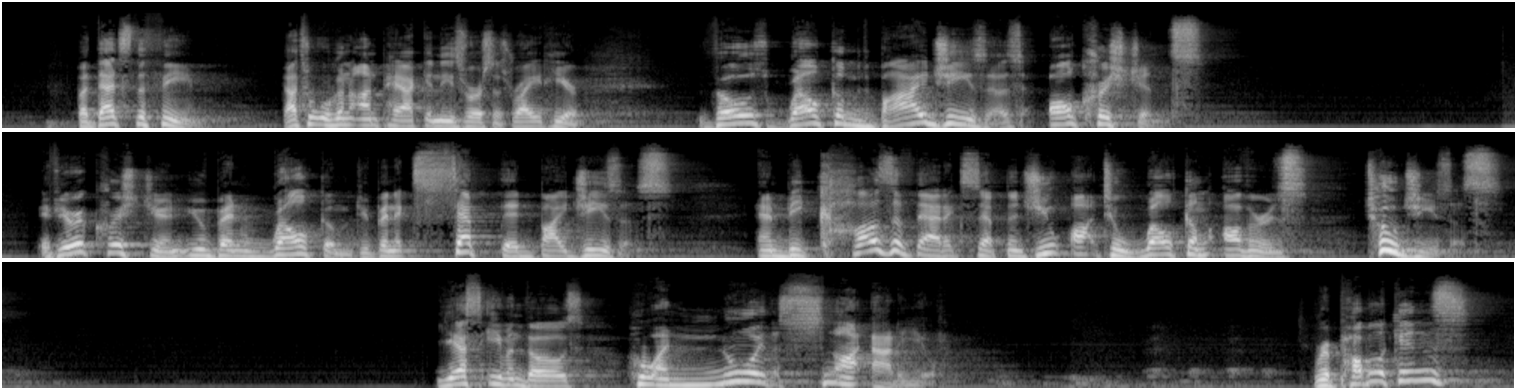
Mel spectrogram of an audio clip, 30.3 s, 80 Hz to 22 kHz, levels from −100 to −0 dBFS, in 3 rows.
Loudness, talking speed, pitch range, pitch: -27 LUFS, 110 wpm, 120-165 Hz, 130 Hz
